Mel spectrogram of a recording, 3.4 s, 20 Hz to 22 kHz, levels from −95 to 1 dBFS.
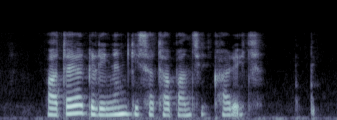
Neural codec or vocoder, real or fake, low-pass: codec, 16 kHz, 4 kbps, FunCodec, trained on LibriTTS, 50 frames a second; fake; 7.2 kHz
